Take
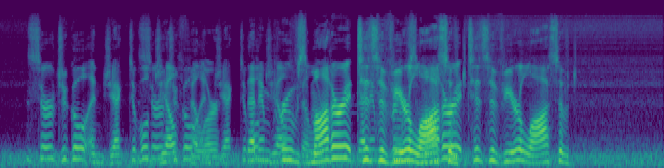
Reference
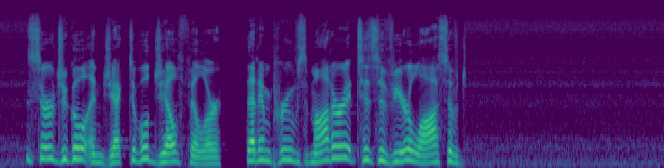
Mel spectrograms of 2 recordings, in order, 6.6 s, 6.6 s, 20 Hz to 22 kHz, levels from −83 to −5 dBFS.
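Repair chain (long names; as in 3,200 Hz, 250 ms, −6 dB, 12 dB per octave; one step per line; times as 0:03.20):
noise reduction from a noise print 18 dB
echo removal 1,107 ms −4 dB
level correction −8.5 dB, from 0:02.82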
